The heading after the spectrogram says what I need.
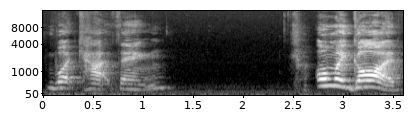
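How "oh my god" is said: excited exclaim. Real, not acted. Remembering the cat story.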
